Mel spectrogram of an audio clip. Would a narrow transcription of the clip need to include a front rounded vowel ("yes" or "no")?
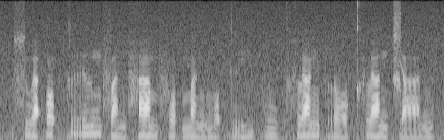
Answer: no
